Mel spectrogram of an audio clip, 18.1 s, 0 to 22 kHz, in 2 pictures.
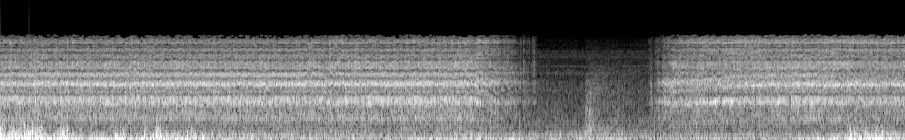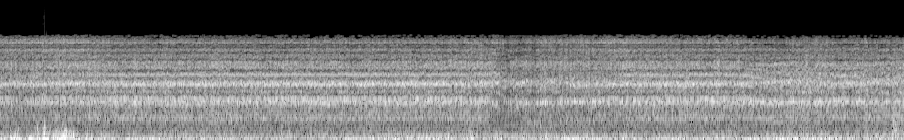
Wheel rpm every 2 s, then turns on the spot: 160, 160, 80, 80, 160, 160, 160, 140, 160.
none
